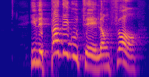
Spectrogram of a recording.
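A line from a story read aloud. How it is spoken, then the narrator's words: Exclaiming. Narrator (French): s'écria-t-on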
